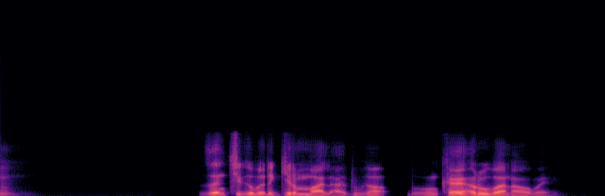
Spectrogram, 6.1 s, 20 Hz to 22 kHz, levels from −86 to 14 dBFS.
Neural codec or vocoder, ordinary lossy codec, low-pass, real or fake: codec, 16 kHz, about 1 kbps, DyCAST, with the encoder's durations; none; 7.2 kHz; fake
